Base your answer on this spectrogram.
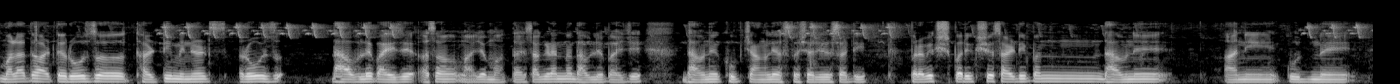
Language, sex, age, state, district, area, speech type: Marathi, male, 18-30, Maharashtra, Nagpur, rural, spontaneous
